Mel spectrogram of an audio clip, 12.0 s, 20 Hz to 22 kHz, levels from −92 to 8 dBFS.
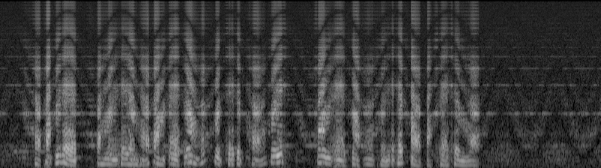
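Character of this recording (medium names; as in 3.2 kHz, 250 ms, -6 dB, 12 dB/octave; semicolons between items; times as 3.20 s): a buzz of ramps at a fixed pitch in blocks of 32 samples; phasing stages 8, 0.92 Hz, lowest notch 320–1300 Hz; a quantiser's noise floor 10-bit, dither triangular; a shimmering, thickened sound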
